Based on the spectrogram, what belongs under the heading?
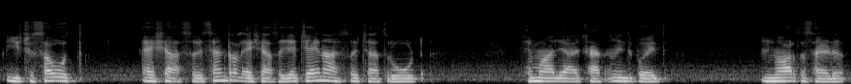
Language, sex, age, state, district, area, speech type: Kashmiri, male, 30-45, Jammu and Kashmir, Ganderbal, rural, spontaneous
